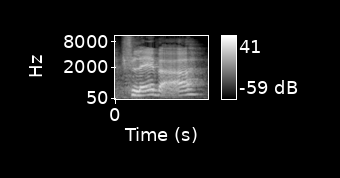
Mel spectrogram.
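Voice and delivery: "Flavour" said as "flivver", the a turned into a short i; imitating teacher's flavour. Home ec teacher saying flavour, imitated as "flivver". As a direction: mimic the teacher's "Flavour" with an i sound and a lift at the end. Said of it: "she'd say it like this".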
